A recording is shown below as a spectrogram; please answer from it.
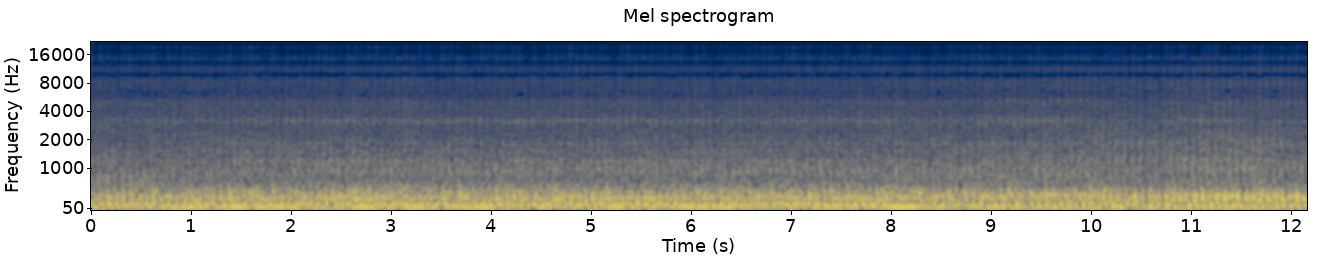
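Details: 2006 Honda TRX450R, stock exhaust, running after valve adjustment, carb clean and tune-up; owner reports bogging and dying when hot. Single-cylinder four-stroke runs steady with even firing, no knocks or rattles; normal running.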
